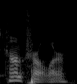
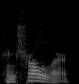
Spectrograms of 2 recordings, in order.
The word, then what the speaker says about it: comptroller: officer is the state's comptroller or controller depending on how you want to pronounce it i said that for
